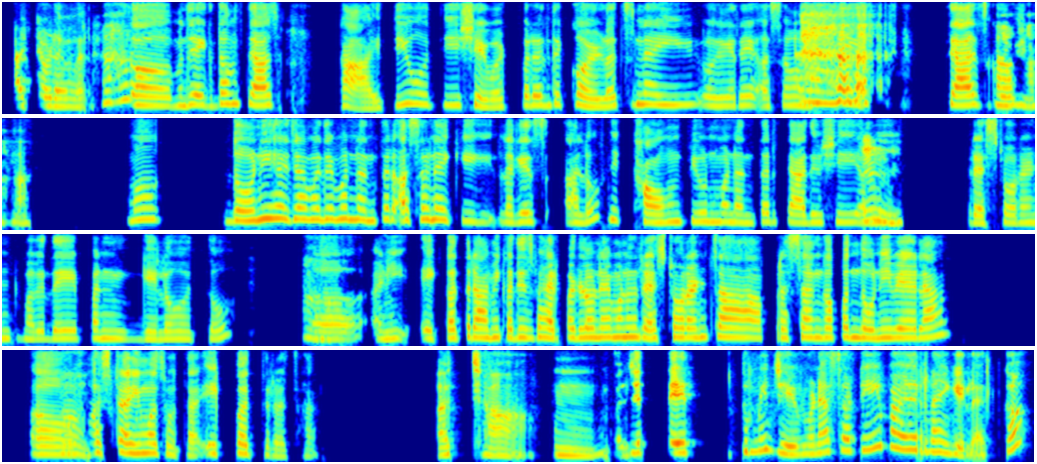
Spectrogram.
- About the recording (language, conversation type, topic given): Marathi, podcast, तुम्ही तुमच्या कौटुंबिक आठवणीतला एखादा किस्सा सांगाल का?
- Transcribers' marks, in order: chuckle; other background noise; chuckle; distorted speech; in English: "रेस्टॉरंटमध्ये"; static; tapping; in English: "रेस्टॉरंटचा"; other noise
